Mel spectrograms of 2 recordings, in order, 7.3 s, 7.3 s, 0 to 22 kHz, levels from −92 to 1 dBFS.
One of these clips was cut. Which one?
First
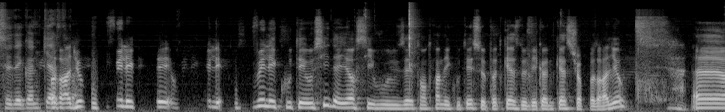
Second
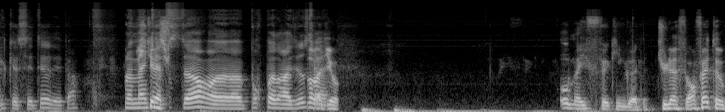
second; 2 cuts; at 1.2 s, 3.1 s

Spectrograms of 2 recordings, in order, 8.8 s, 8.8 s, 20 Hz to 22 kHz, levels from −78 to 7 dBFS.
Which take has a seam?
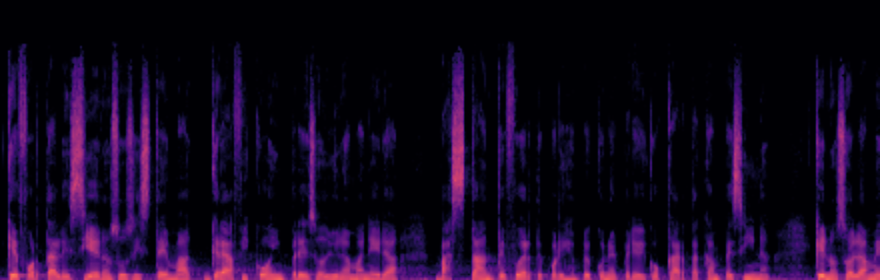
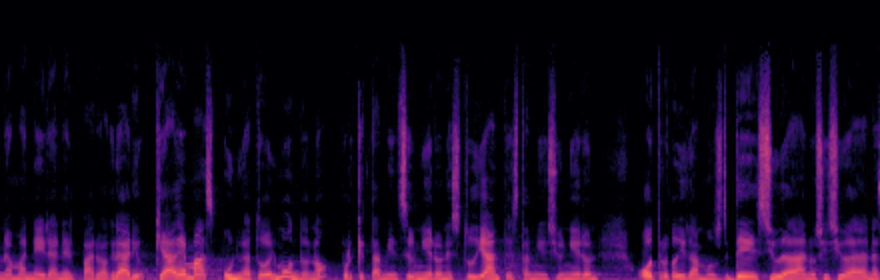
second; 1 cut; at 6.7 s

